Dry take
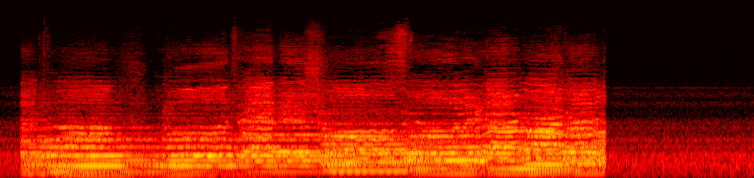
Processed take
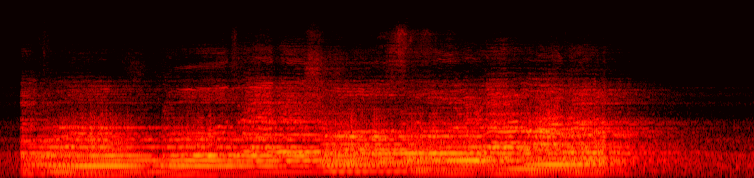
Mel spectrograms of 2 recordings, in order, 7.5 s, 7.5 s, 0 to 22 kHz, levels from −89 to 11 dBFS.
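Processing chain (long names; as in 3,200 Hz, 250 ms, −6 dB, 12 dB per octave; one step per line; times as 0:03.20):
feedback echo with a high-pass in the loop 251 ms, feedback 36%, level −11 dB
on a send at −8 dB: convolution reverb RT60 2.2 s, pre-delay 93 ms
on the sum: saturating transformer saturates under 530 Hz
level −8.5 dB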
